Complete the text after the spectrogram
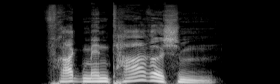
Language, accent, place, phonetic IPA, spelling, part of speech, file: German, Germany, Berlin, [fʁaɡmɛnˈtaːʁɪʃəm], fragmentarischem, adjective, De-fragmentarischem.ogg
- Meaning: strong dative masculine/neuter singular of fragmentarisch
